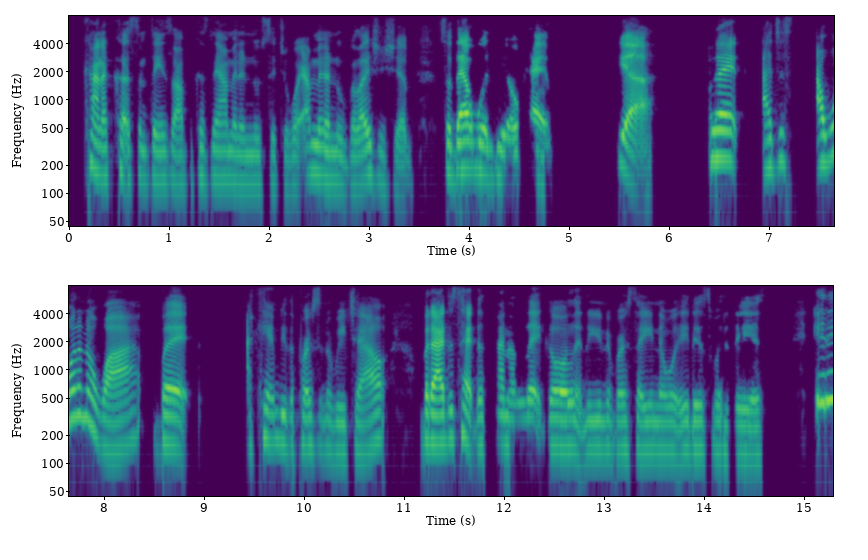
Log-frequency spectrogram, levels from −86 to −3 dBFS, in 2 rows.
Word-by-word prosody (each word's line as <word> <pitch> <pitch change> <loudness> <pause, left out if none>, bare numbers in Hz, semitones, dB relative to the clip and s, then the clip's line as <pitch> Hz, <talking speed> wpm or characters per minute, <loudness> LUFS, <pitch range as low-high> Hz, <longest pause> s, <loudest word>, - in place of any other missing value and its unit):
kinda 170 -7 +3
cut - - -4
some 150 -3 -10
things 140 0 -6
off 130 -1 -4
because 145 0 -13
now 140 -1 -3
I'm 140 - -6
in 135 - -6
a 130 - -6
new 130 0 -9
situat 125 -1 -9
I'm 165 +1 -3
in 155 - -2
a - - 0
new 135 -2 -8
relationship. 130 +1 -5 0.3
So 165 - -3
that 175 +1 +8
wouldn't 160 -4 -1
be 145 -2 -3
okay. 130 +1 +2 0.7
Yeah. - - +6 0.6
But 235 -1 +6 0.2
I 180 - +1
just 220 +1 -10 0.2
I 205 - +6
wanna 290 +9 +2
know 285 - 0
why, 145 +4 +2 0.2
but 310 +7 +4 0.6
I - - -5
can't 175 -3 -6
be 165 - -2
the 155 - -10
person 150 -1 -5
to 140 - -10
reach 135 +1 -9
out, 140 +7 -1 0.3
But 175 - +4
I 165 0 +11
just 180 0 -7
had - - +3
to 155 - -4
kinda 155 -3 -2
let 155 - 0
go 150 -1 +3
and 145 - +3
let - - -6
the 140 - -7
universe 140 -1 -6
say, 135 -3 -4
you 140 - -6
know 135 -1 -5
what? 135 -3 -5
It 140 +1 -6
is 140 -1 -6
what 140 -1 -8
it 130 - -7
is 120 -1 -4 0.5
It 460 - +1
145 Hz, 240 wpm, -26 LUFS, 135-165 Hz, 0.7 s, I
